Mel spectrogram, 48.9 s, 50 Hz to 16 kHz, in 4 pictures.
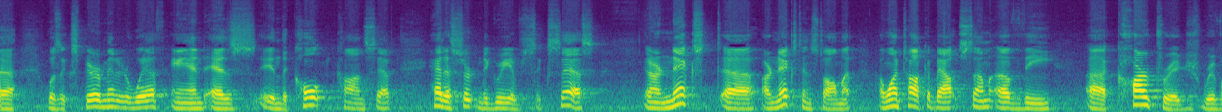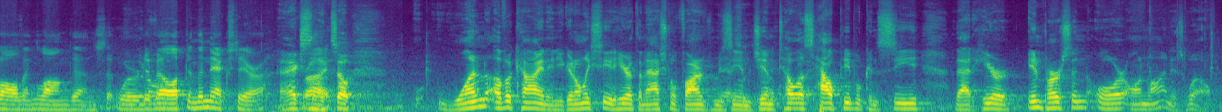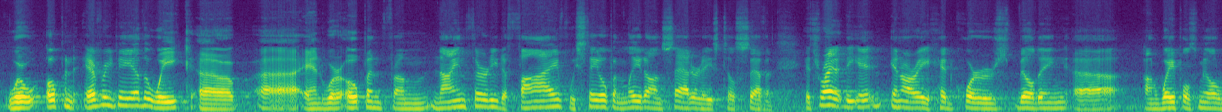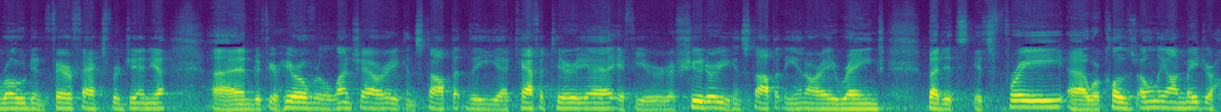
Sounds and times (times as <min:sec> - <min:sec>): Speech: 0:00.0 - 0:15.8, 0:16.4 - 0:48.8.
